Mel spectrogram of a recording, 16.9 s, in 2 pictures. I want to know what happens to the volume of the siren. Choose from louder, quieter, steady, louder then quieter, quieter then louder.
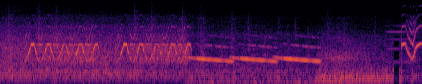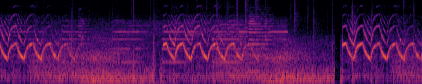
steady.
